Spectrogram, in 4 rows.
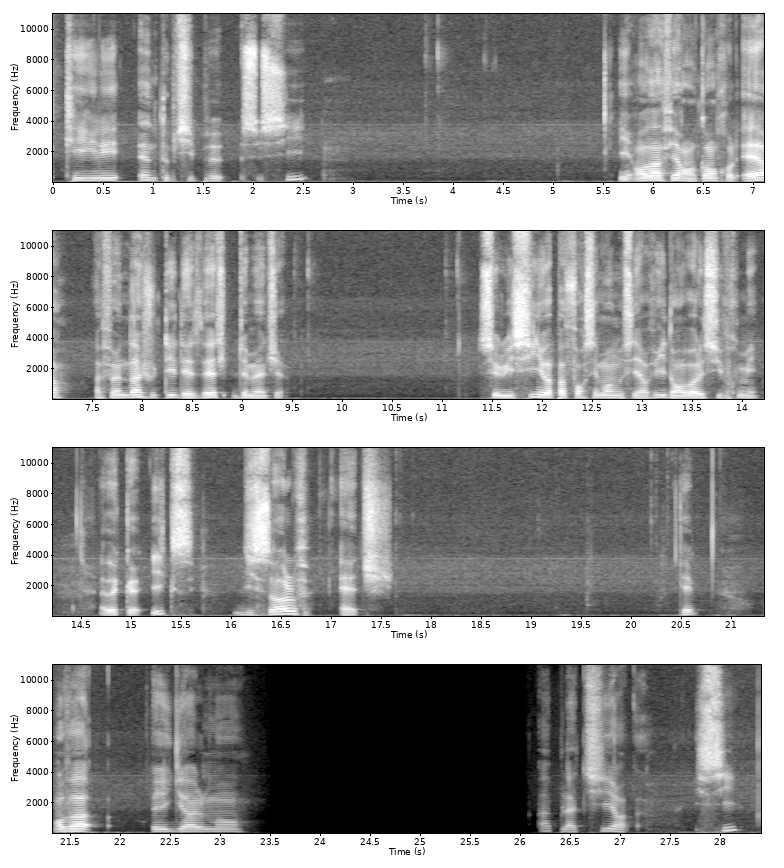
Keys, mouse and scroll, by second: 0.5 KP_1, 1.7 s, 4.3 KP_3, 5.3-6.3 shift+scroll up 2, 6.3 ctrl+r, 8.9 ctrl+r, 11.7 alt+right click, 15.1 x, 17.6 Tab, 18.0-19.5 scroll down 1, 19.5-20.1 shift+scroll up 3, 20.1 Tab, 20.7 z, 21.5 z, 22.2-23.5 middle drag, 23.5 KP_3, 24.0 z, 25.2 right click, 25.4 b, 27.4 z.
